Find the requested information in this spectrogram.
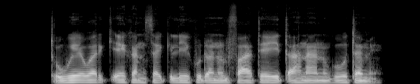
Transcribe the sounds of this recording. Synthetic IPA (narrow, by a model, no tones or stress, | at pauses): t̪ʼʊwːe̞ːwɐɾkʼe̞ːkɐnsɐkʼːɪliːkʊᶑɐnʊlfaːt̪eːɪt̪ʼaːnaːŋɡuːt̪ɐmɛ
